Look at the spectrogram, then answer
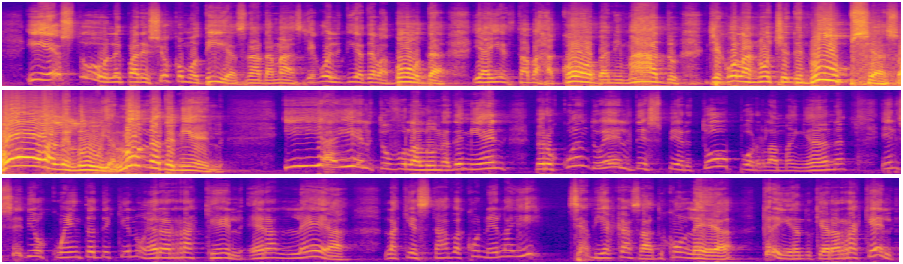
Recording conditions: large echoing room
